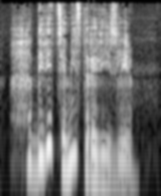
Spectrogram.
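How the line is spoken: Gentle, kind. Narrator (Ukrainian): лагідно мовила Герміона

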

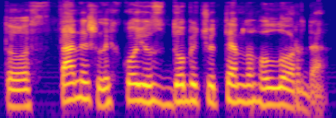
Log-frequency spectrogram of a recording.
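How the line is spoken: Barked. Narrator (Ukrainian): гаркнув Снейп

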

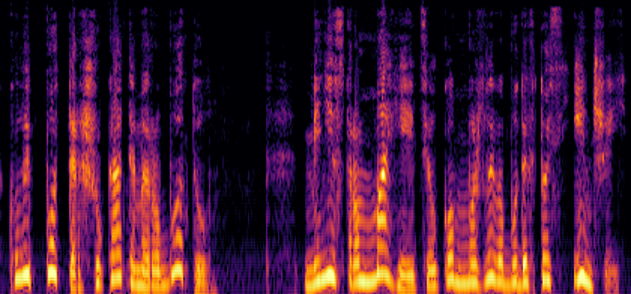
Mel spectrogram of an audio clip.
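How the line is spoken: Shout. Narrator (Ukrainian): крикнула МакГонагелл

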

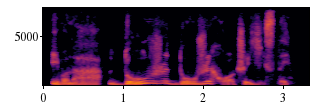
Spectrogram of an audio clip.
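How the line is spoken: Loud whisper. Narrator (Ukrainian): так само голосно прошепотів містер Вудчестер

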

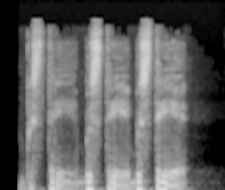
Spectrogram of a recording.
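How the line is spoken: Hoarse wheeze, frozen throat. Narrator (Russian): сипела белка окоченевшими связками

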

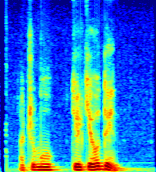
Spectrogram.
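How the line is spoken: Quiet question. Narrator (Ukrainian): тихо запитав староста черкаський

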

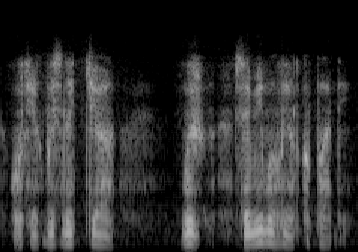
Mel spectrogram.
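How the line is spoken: Sighing whisper in ear. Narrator (Ukrainian): Ява зітхнув і прошепотів мені на вухо

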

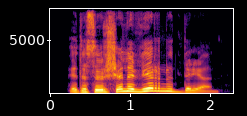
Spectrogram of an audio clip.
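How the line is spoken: Exclamation. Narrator (Russian): воскликнул Холлоуорт

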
